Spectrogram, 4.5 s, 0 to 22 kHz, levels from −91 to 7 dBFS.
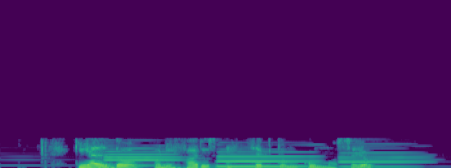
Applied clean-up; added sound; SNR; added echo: classical method spectral subtraction.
